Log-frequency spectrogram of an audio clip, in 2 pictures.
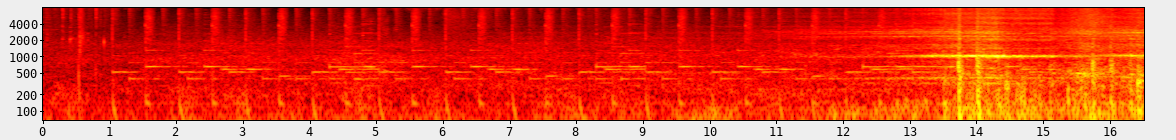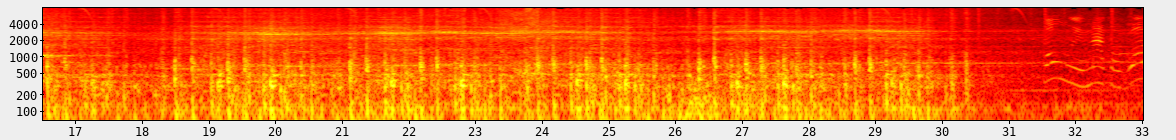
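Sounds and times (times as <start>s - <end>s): train wheels rumbling over rails: 0.0s - 33.0s
steady high whine: 8.1s - 33.0s.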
